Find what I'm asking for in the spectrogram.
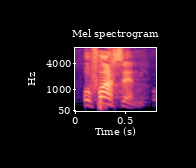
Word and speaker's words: Upharsin: And the handwriting was like M E N E, mene, mene, tackle, u, u, farnes. Did I say it right? Upharsin, upharsin.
